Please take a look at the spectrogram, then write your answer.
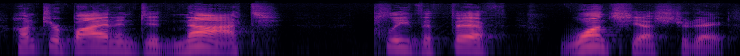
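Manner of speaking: ordinary delivery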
